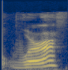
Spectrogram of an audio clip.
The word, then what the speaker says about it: we're: Where did we're go? Oh, okay, right here. So instead of were, okay, you'd pronounce this as if there was not an apostrophe there.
